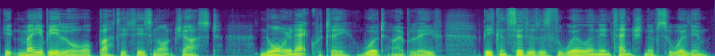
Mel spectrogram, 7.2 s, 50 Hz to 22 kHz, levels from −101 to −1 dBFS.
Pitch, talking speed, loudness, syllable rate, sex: 100 Hz, 210 wpm, -19 LUFS, 5.7 syllables/s, male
